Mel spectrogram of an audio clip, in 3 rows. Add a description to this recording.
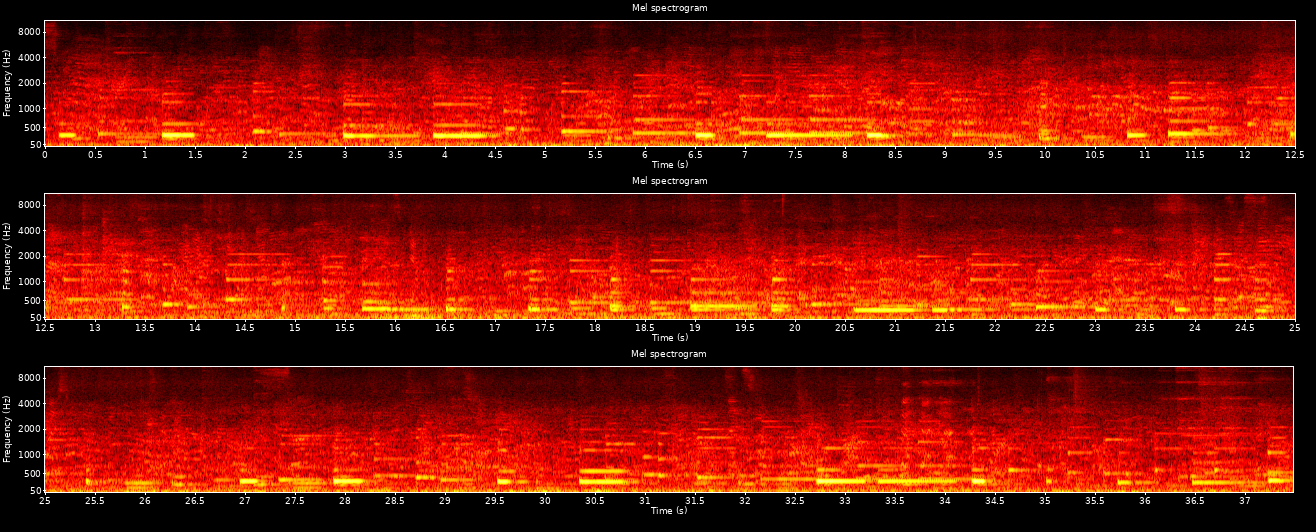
*Best with headphones* Eating, drinking, listening and people-watching at Cafe du Monde in NOLA. Street performer, traffic, dishes, talking, laughing, CA-14(quasi binaural) > Tascam DR100 MK2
